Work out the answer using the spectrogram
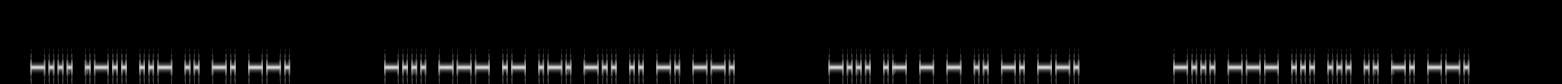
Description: Morse code, heard as a keyed tone, about 27 wpm, 800 Hz. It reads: BLUING BOARDING BATTING BOSSING
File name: Special INGs-mp3s / Special INGs-mp3s / Sngl Ing @25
